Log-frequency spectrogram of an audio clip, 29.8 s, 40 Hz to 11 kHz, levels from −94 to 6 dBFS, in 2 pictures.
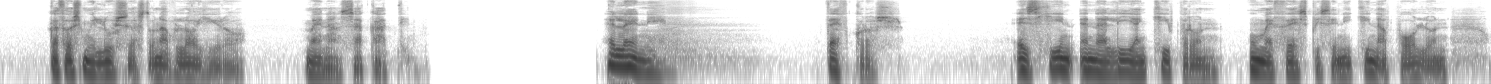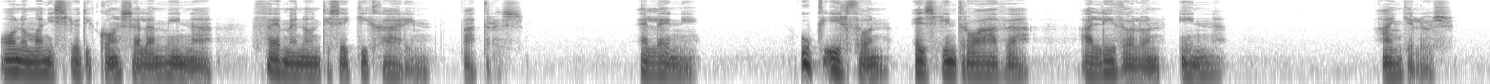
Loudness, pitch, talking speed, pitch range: -28 LUFS, 85 Hz, 65 wpm, 75-95 Hz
